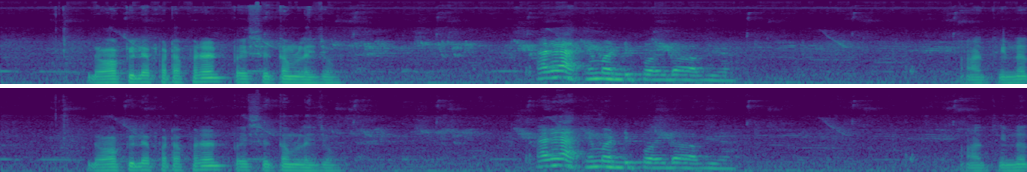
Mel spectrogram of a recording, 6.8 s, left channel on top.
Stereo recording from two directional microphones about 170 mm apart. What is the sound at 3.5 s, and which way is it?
Speech, 40° right (ahead or behind).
